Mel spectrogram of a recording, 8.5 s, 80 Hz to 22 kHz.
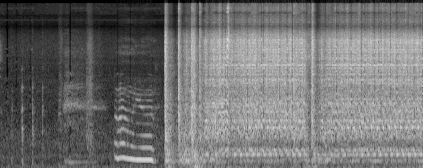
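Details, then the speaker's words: Freshly rebuilt stock 1600cc VW engine, first start, accelerator pump leaking: clicks, whirring crank, then catches and runs unevenly with choppy irregular pulses. Rough running after start; builder suspects ignition timing is off. "i'm gonna call it for the night i don't think it's timed right"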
